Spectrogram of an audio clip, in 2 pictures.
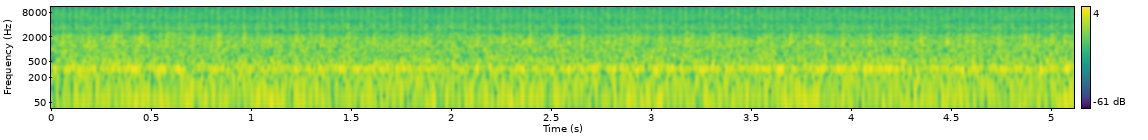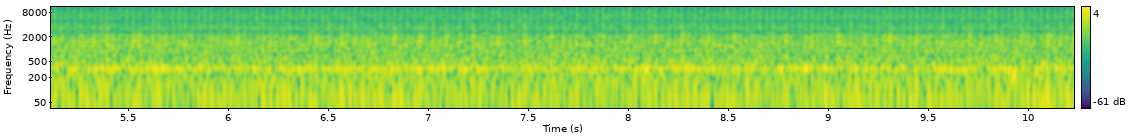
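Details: Hyundai Santa Fe with the G4KE engine on a cold start: light, fairly quick tapping at about four per second over the idle hum; cold-start knock of unclear cause.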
